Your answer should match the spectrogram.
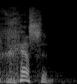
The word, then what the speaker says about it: chesed: Now, the Hebrew word, and forgive me for a moment here for talking about a Hebrew word, but is a word that is pronounced chesed.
